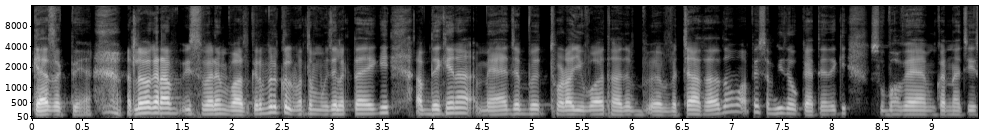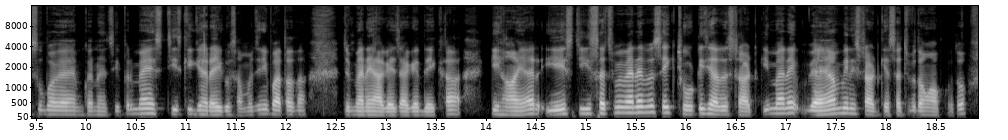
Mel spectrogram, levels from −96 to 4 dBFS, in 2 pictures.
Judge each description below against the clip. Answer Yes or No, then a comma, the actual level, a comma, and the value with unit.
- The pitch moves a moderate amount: Yes, average, 3.5 semitones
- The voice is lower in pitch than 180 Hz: Yes, low, 135 Hz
